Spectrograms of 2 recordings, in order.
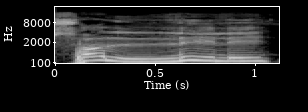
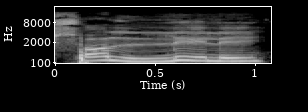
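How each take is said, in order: Both takes have the same delivery.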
